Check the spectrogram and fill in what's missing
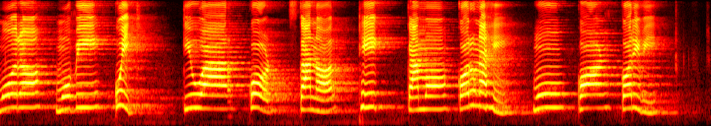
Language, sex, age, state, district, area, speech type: Odia, female, 30-45, Odisha, Jajpur, rural, read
